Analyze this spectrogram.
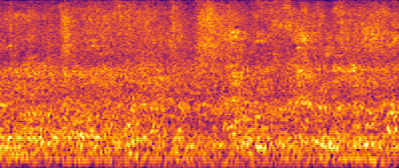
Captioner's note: laughter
